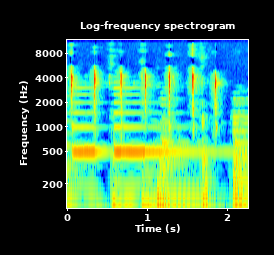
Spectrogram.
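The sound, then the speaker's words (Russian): Sharp, evenly spaced clicks of high heels with metal taps, about seven in quick succession, ringing over a steady low tonal drone in the background. “Такой звук издается благодаря каблучкам, на которых металлические набойки.”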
